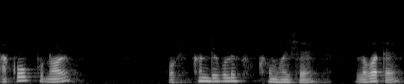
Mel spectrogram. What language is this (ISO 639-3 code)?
asm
